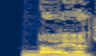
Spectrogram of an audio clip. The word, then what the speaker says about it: Nyah: Well, on TikTok, my username is Naya Jones with an underscore after it. That's spelled N-Y-A-H Jones with an underscore.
